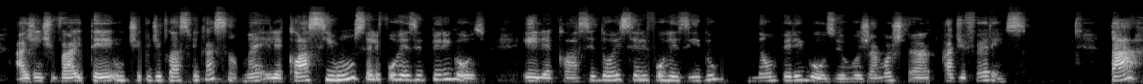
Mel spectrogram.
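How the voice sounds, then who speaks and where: A woman with a fairly low pitch talks at a moderate pace with lively intonation. Her voice sounds dry and close, with no echo. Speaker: teacher. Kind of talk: online lecture. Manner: halting, with many fillers.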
